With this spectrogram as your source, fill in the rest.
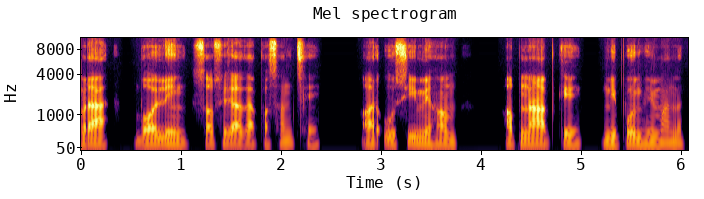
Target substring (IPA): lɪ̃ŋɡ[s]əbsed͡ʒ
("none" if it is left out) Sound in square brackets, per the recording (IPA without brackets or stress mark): s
